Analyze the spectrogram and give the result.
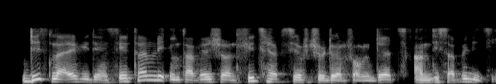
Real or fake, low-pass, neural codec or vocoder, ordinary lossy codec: fake; 5.4 kHz; codec, 16 kHz, 2 kbps, X-Codec, HuBERT features, trained on general audio; none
